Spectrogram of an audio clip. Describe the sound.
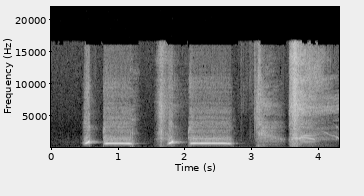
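Someone whistles an imitation of a cuckoo call twice: each time a short upward chirp, then a long, steady mid-pitched note. Breathy, noisy bursts follow.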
